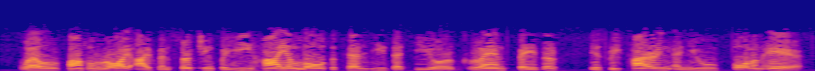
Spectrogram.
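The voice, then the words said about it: Speaks with a put-on dialect. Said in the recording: “your conscience speaks with a dialect.”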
